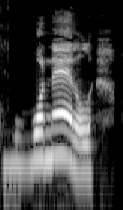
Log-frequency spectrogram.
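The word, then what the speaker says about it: Whannell: How do you say his last name? Is it Wannell? – Wannell.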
